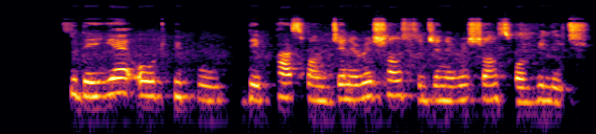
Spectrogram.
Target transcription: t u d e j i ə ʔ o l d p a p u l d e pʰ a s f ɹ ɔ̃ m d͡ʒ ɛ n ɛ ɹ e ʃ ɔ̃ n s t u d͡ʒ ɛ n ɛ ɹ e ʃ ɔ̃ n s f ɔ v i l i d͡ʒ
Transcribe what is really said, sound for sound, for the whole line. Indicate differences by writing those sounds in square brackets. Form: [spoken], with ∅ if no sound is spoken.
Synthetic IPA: t u d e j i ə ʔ o l d p [i] p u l d e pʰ a s f ɹ ɔ̃ m d͡ʒ ɛ n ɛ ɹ e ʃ ɔ̃ n s t u d͡ʒ ɛ n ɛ ɹ e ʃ ɔ̃ n s f ɔ v i l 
